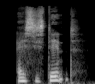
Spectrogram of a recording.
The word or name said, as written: assistent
